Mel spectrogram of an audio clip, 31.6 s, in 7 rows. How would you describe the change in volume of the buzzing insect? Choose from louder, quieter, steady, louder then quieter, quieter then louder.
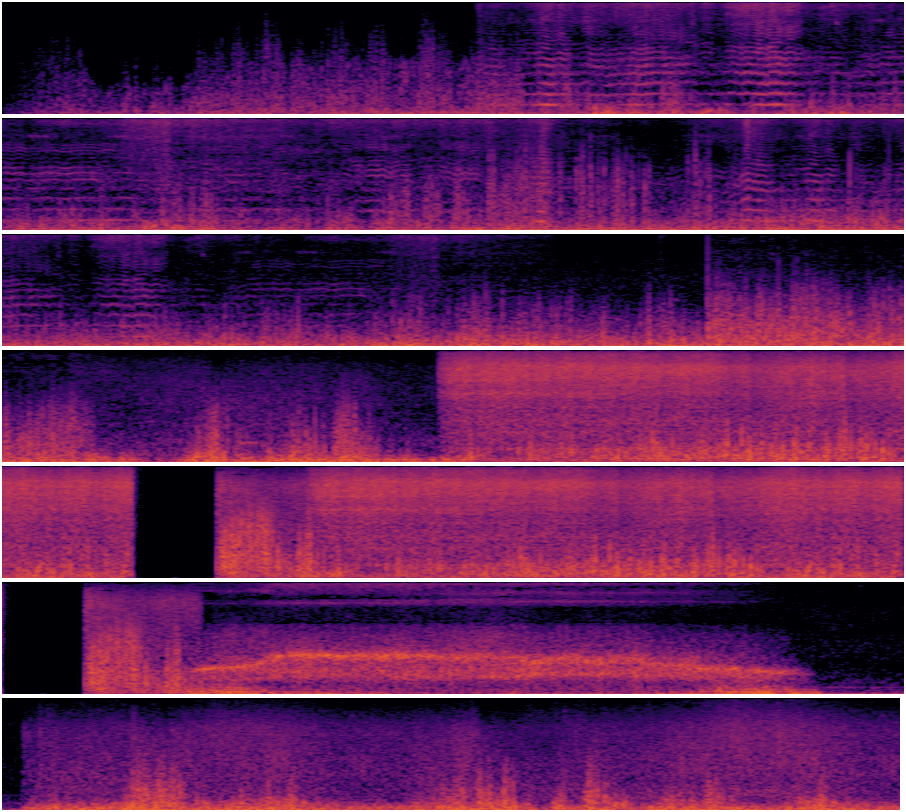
quieter.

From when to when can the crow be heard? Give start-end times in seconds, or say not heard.
not heard.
